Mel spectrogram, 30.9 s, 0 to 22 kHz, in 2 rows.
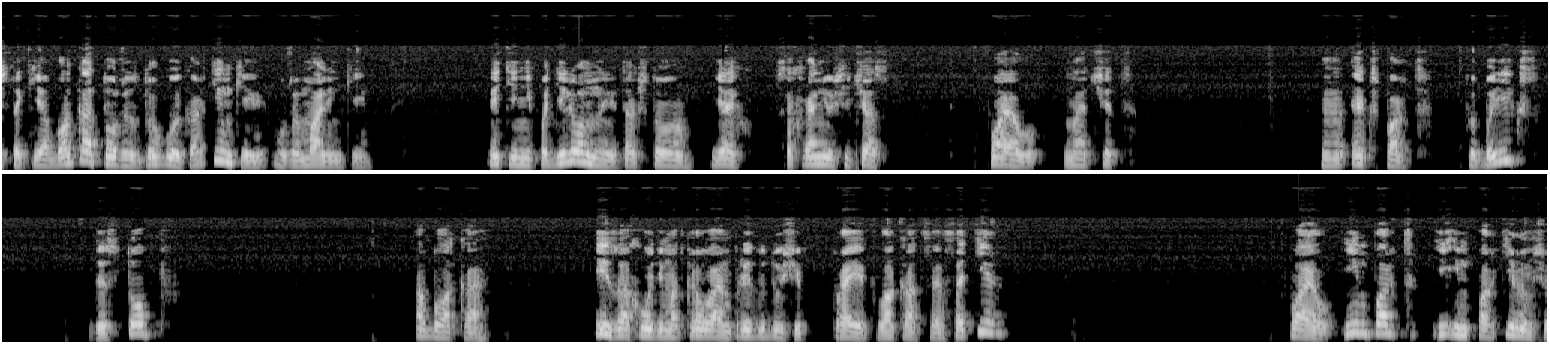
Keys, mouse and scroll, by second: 0.1 click, 4.0-7.2 middle drag, 7.7 KP_1, 9.7-15.0 drag, 21.2-25.6 drag, 28.0-30.9 drag.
